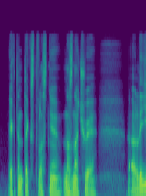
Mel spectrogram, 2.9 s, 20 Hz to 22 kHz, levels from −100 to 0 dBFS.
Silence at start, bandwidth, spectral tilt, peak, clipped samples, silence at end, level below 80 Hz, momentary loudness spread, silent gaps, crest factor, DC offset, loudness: 0.15 s; 12 kHz; -6.5 dB/octave; -8 dBFS; under 0.1%; 0 s; -38 dBFS; 7 LU; none; 18 dB; under 0.1%; -27 LUFS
